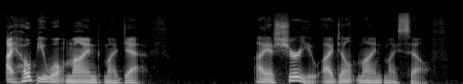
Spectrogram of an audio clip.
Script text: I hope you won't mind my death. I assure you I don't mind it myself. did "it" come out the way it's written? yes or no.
no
